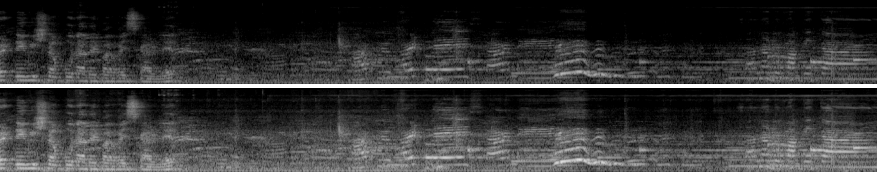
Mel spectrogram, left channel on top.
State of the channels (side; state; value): left; quieter; 12.3 dB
